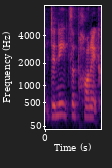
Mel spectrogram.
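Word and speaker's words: Danica Panić: that I am picking Danitza Ponick from the Bone Season series by Samantha Shannon, and yes, that is how you say her name.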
